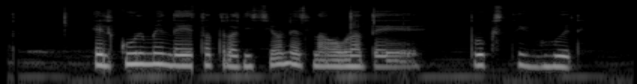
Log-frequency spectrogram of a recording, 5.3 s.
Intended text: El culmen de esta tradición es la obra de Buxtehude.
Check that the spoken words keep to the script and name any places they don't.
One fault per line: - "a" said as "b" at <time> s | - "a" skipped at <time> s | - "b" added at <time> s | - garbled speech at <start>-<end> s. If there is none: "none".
none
